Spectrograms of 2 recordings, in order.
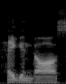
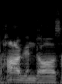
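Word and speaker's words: Häagen-Dazs: ice cream and they had a lot of hagen dos i guess uh or haagen-dazs as it's pronounced used in this film it's so cheesy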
